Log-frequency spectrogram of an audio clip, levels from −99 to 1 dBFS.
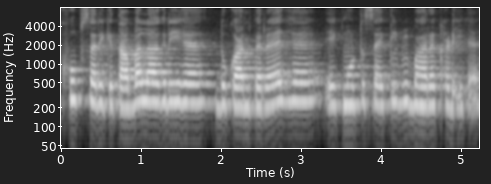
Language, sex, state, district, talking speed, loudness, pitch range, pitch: Rajasthani, female, Rajasthan, Nagaur, 185 wpm, -17 LUFS, 220-250 Hz, 240 Hz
